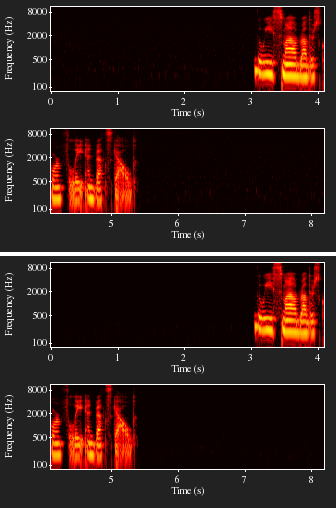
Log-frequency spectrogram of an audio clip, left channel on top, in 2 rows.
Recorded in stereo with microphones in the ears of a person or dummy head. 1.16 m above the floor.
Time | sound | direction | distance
3.0 | a woman speaking | 20° right (ahead or behind) | 0.8 m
